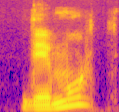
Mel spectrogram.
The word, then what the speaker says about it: demut: Entonces, como en el original del Antiguo Testamento es el hebreo, imagen se pronuncia teslem y semejanza se pronuncia demut.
